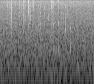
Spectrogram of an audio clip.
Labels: {"label": "ambient", "recorder": "HydroMoth"}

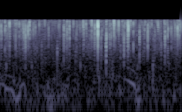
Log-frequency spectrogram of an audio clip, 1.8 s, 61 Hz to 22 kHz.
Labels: {"label": "biophony, cascading saw", "recorder": "SoundTrap 600 or HydroMoth"}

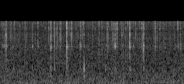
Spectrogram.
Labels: {"label": "ambient", "recorder": "HydroMoth"}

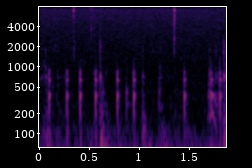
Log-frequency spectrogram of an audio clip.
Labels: {"label": "biophony, knock croak", "recorder": "SoundTrap 300"}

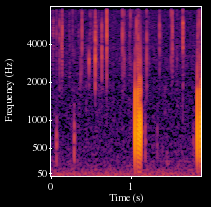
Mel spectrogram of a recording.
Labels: {"label": "biophony, knock croak", "recorder": "SoundTrap 300"}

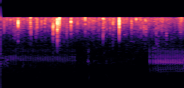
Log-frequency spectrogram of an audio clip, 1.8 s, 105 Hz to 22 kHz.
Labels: {"label": "biophony, croak", "recorder": "SoundTrap 500"}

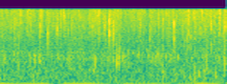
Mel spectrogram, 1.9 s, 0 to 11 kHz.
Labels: {"label": "biophony, damselfish", "recorder": "SoundTrap 500"}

